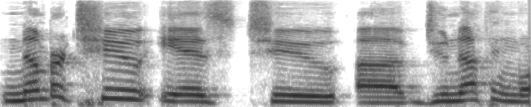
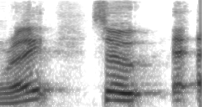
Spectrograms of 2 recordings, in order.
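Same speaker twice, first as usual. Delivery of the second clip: normal talking voice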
